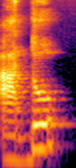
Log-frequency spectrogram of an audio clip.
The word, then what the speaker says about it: Edo: Edo, the full pronunciation is not called Edo, it's called Ado.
